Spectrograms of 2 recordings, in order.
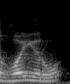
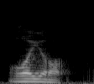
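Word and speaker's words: غَيْرُ: Saya agak kurang jelas tadi harusnya giriru yang jelas yaika'dun girirzub. Jadi giriru bukan giro ya kurang teliti di situ.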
